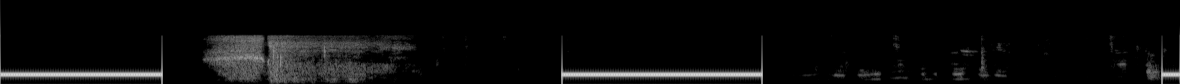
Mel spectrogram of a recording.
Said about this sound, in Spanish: Acá le sigo marcando todavía. No llamada normal.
